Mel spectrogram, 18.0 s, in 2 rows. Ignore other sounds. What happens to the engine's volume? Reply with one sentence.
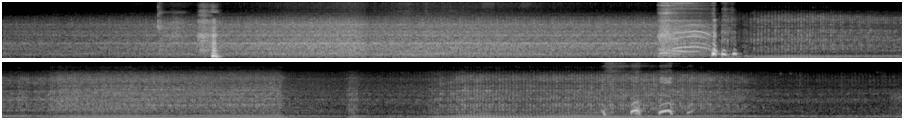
The volume of the engine goes down.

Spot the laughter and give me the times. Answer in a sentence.
You can hear the laughter from 1.6 to 2.2 s, from 6.5 to 7.3 s and from 14.9 to 15.9 s.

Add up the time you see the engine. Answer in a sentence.
You can hear the engine for 18 seconds altogether.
